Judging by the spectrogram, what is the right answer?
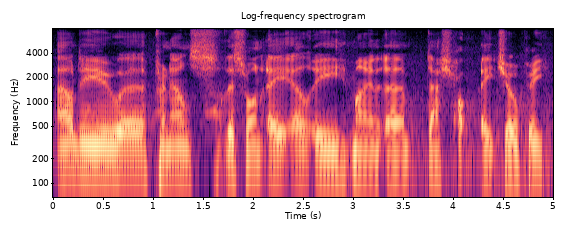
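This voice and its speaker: A Welsh man hosting a live stream chats casually while out on a walk, reading viewer comments aloud. His medium-pitched voice is flat and a little slow, and the outdoor phone recording carries a slight hiss or hum.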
